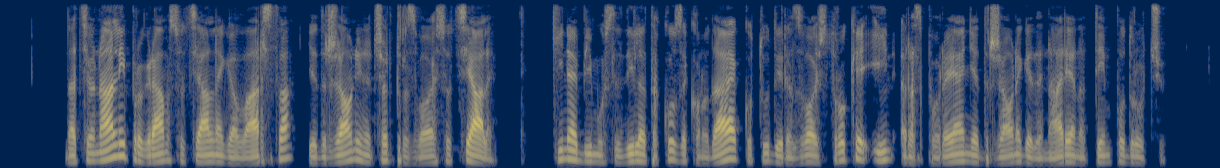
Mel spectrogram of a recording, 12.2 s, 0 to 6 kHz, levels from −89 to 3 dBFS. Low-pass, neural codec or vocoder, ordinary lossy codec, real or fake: 5.4 kHz; none; none; real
